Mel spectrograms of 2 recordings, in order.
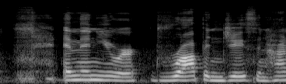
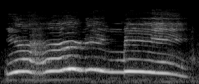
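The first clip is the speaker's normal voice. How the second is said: put-on very high, slow, tearful child's plea; imitating a crying little girl; 6 dB louder, much slower than usual. Retelling a recording, voicing the crying little girl. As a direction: wail it like a hurt little girl. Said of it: "you can hear the little girl go".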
